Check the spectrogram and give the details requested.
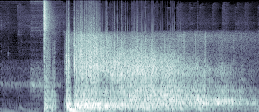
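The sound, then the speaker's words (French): A loud explosion: a sharp crack, then a massive blast that rolls into a sustained roaring rumble with debris-like noise, still going at the end with no voices. A gas explosion in a house kitchen, set off when a small pocket of gas met the spark of an electric fly swatter, destroying the kitchen and damaging the roof. “eh ben, ça a donné une grosse explosion, anéantissant au passage la cuisine et endommageant la toiture de l'habitation.”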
